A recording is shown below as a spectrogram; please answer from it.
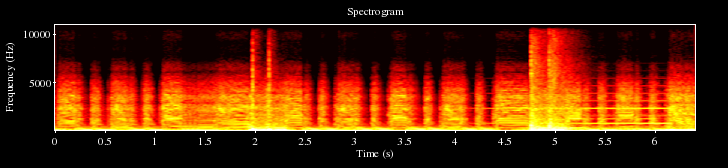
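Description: Post-hardcore rock song: a fast, rhythmically picked distorted electric-guitar riff, broken by heavy full-band accents with bass and cymbal about two seconds in and again near the end.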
